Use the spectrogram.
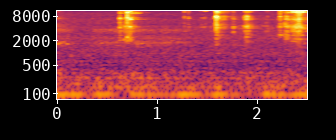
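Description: A wire stripper from a CNC service technician's toolbox is handled, giving several faint, quick metallic clicks and snips in a quiet room.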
